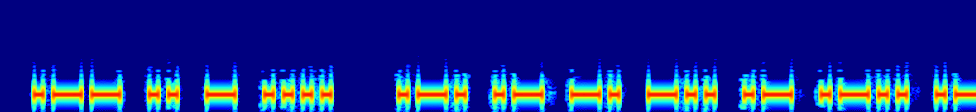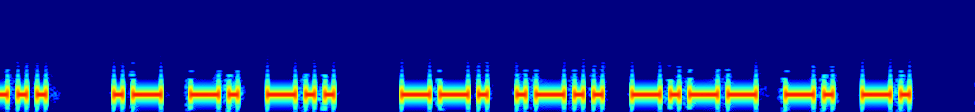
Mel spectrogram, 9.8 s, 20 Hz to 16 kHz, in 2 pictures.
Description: Morse code, heard as a keyed tone, about 25 wpm, 600 Hz. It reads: WITH RANDALL AND GLYNN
